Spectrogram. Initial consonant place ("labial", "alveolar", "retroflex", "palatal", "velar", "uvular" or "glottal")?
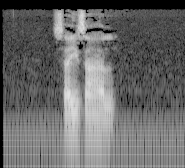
alveolar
